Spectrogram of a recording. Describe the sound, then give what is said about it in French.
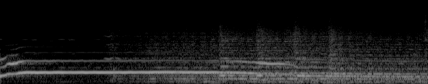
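A wolf lets out a long, sustained howl that holds steady and then slowly slides downward in pitch, fairly loud, with a faint airy background and no voices. “La tuile à loup siffle et le loup commence à hurler.”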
